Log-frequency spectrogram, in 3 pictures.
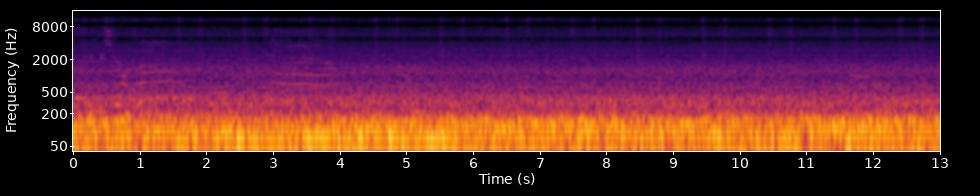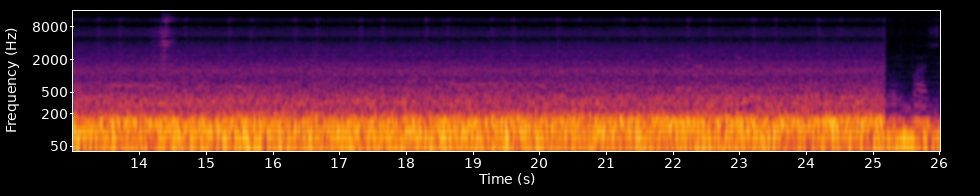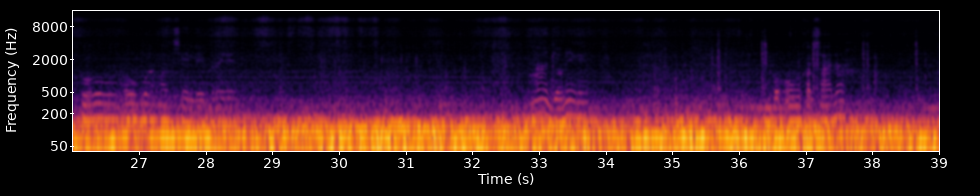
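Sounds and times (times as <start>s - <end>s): road hiss: 0.0s - 25.2s
car interior rumble: 0.0s - 39.0s.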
